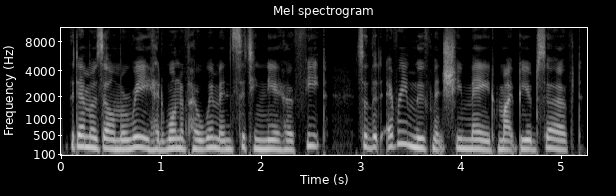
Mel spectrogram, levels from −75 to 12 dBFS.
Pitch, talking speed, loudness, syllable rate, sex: 205 Hz, 240 wpm, -15 LUFS, 7.1 syllables/s, female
